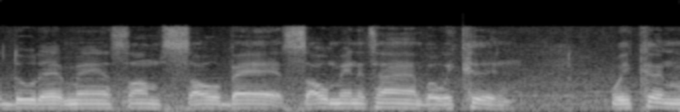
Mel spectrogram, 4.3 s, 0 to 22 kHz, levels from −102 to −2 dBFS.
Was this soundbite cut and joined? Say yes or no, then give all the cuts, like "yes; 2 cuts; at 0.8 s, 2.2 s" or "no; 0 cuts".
no; 0 cuts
